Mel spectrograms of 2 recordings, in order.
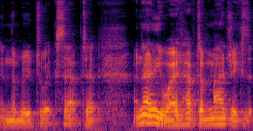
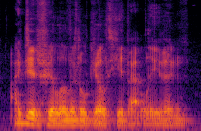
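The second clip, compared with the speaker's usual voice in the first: usual speaking voice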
